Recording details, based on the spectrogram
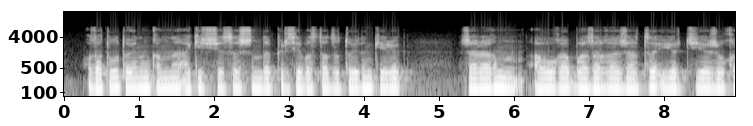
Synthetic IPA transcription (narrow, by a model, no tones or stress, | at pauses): ʊzɑt̪ut̪ʰo̞jənəɴqʰɑmənɑʔækʲeʃʃesɪʃənd̪ɑp̚kʲʰɪɾse̞bɑst̪ɑd̪ət̪ʰo̞jd̪əɴkʲʰe̞ɾe̞k | ʒ̥ɑɾɑʁənɑwuʁɑbɑzɑɾʁɑʒɑɾt̪ʰəʔʏ̰jeɾt̪ʰʏjeʒoqə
